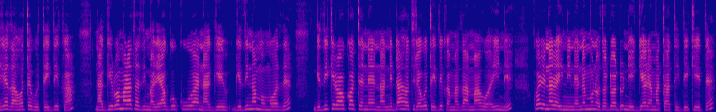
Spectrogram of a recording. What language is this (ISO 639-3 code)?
kik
